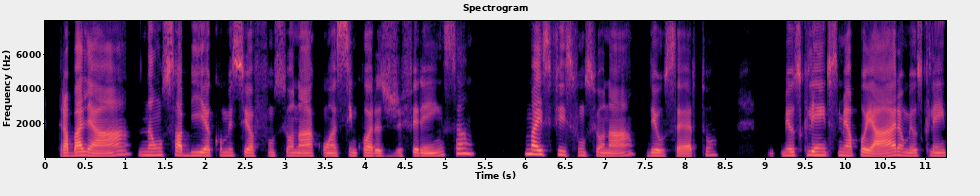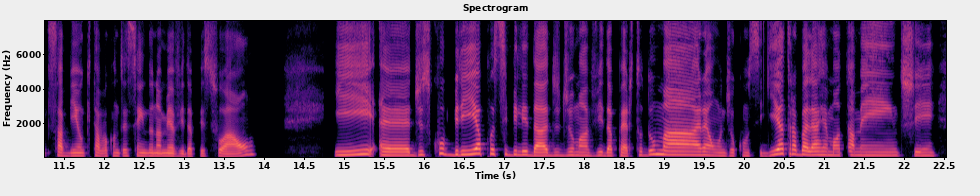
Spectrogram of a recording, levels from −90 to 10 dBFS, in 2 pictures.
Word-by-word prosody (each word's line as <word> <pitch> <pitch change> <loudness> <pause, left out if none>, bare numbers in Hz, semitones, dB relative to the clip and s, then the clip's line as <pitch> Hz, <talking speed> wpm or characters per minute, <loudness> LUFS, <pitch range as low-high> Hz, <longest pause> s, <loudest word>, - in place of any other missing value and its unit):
trabalhar, 175 +4 +4
não 195 +1 -2
sabia 180 -2 +2
como 180 0 -8
isso 175 +1 +2
ia 165 -2 +2
funcionar 165 -2 -2
com 160 -1 -5
as 155 0 +1
5 175 -1 -3
horas 160 -2 +2
de 140 - -11
diferença, 170 - -1 0.7
mas 240 -3 +5
fiz 210 -6 -3
funcionar, 165 -4 -2 0.2
deu 165 -3 0
certo, 160 +8 -4 0.8
meus 185 0 -1
clientes 195 -2 +1
me 185 -2 -1
apoiaram, 175 +1 +4
meus 165 -1 -3
clientes 165 -2 -4
sabiam 165 -2 -2
o - - -9
que - - -20
estava 165 -4 -5
acontecendo 165 0 -5
na 155 -1 0
minha 155 -1 0
vida 140 -1 -6
pessoal 145 - -2 1.0
e, 220 +5 +1
eh, 190 -1 +3
descobri 220 +4 0
a 280 - +8
possibilidade 210 -9 +1
de 180 +3 -8
uma 180 -2 -2
vida 180 +2 -3
perto 175 +3 -4
do 230 +6 -2
mar, 210 -4 +4
aonde 170 -3 -3
eu - - -7
conseguia 175 - 0
trabalhar 225 -6 +2
remotamente, 185 -2 -4
180 Hz, 130 wpm, -23 LUFS, 165-200 Hz, 1.0 s, a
